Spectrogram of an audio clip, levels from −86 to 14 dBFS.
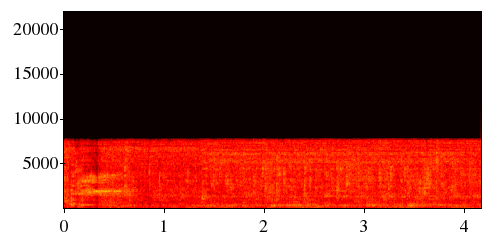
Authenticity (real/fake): real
